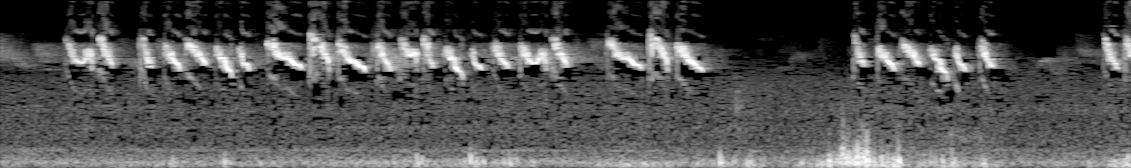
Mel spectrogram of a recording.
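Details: Sustained pleci singing: long runs of rapid, bright, high chirps repeated evenly, a brief gap with a low knock, then the chatter returns.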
